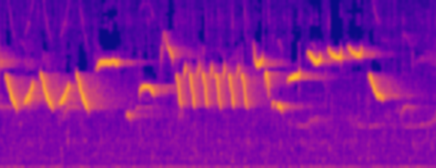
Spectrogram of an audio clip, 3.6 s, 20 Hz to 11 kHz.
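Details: A Eurasian wren sings vigorously at a mountain pass on 28 April 2024, after carrying nest material. Zigzag trills, ringing high notes and a fast rattle follow in quick succession for about three seconds, then stop.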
